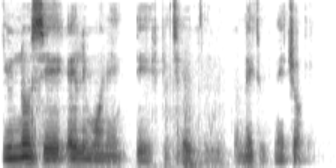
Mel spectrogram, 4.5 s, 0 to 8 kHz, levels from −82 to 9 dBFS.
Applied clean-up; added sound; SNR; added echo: neural mask model DeepFilterNet 3.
